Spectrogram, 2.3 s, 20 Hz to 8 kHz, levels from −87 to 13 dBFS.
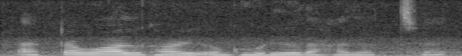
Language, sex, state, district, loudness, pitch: Bengali, female, West Bengal, Alipurduar, -16 LUFS, 230 Hz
